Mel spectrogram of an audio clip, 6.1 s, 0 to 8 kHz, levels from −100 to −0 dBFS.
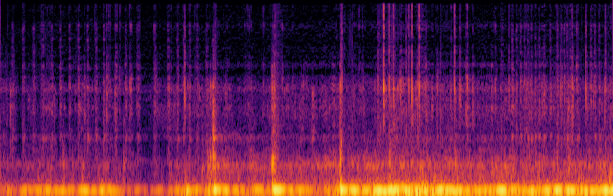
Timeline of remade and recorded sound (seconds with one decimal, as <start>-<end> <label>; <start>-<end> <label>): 0.0-3.7 recorded; 3.7-4.3 remade; 4.3-6.1 recorded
